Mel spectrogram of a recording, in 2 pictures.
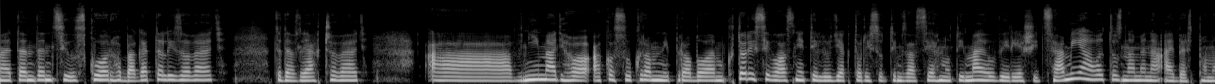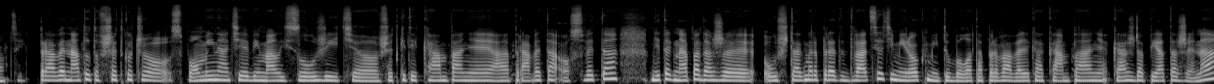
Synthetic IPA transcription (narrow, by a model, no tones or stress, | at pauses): mɛt̪ɛnd̪ɛnt͡siuskʊɔɾɦɔbaɡat̪ɛlizɔʋact̪ɛd̪azʎaxt͡ʃɔʋacʔa | ʋɲiːmaɟɦɔʔakɔsuːkɾɔmniːpɾɔblɛːmkt̪ɔɾiːsiʋlasɲɛt̪iːʎuɟɪakt̪ɔɾiːsuːt̪iːmzasɪaɦnut̪iːmajuːʋiɾɪɛʃicsamialɛt̪ɔznamɛnaːʔajbɛspɔmɔt͡sipɾaːʋɛnat̪ɔt̪ɔfʃɛt̪kɔt͡ʃɔspɔmiːnacɛbimalisluːʒicfʃɛt̪kit̪ɪɛkampaɲɛapɾaːʋɛt̪a̰ːʔɔsʋɛt̪amɲɛt̪aɡnapad̪aʒɛuʃt̪aɡmɛɾpɾɛd̪ːʋat͡sɪacimiɾɔkmit̪ubɔlat̪aːpr̩ʋaːʋɛʎkaːkampaɲkaʒd̪aːpɪat̪aːʒɛna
